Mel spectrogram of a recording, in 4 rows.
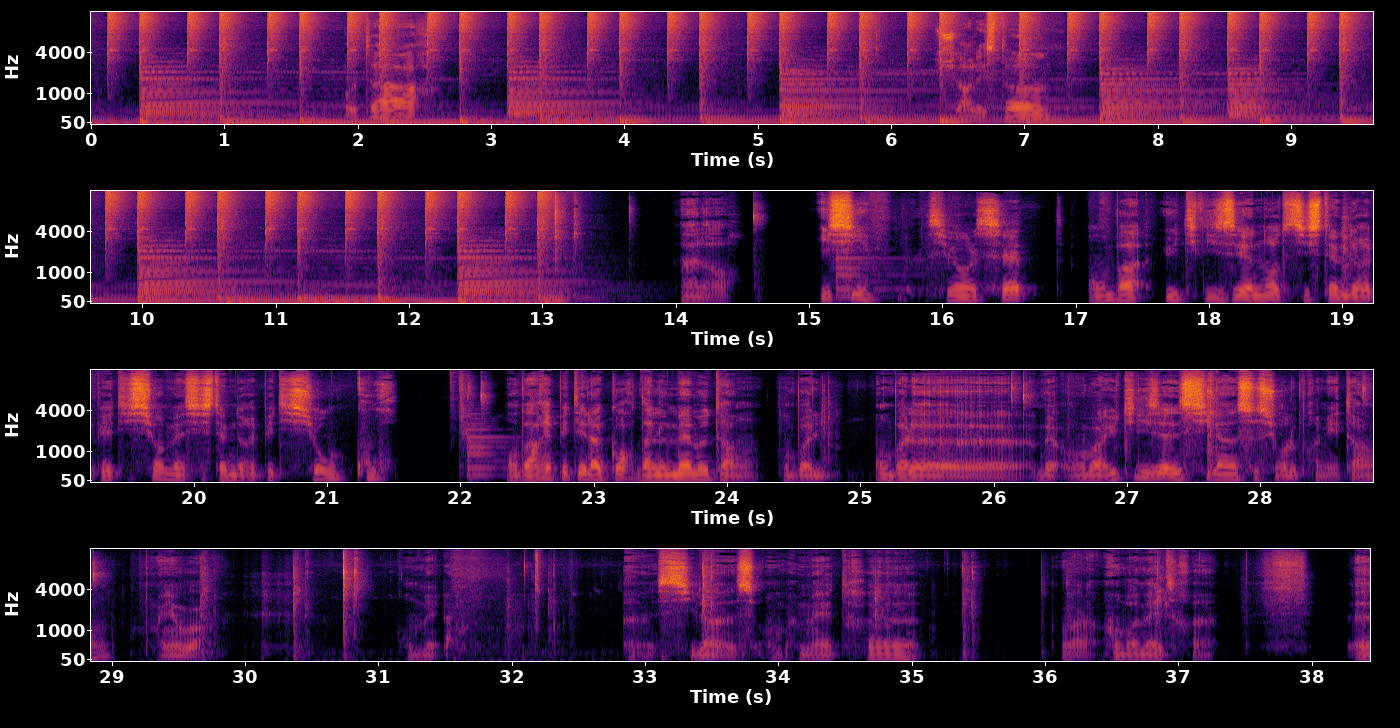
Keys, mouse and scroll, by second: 13.1 space, 13.6 click, 15.2 click, 22.0 click, 26.1 click, 27.6 Delete, 28.7 click, 29.6 n, 30.4 KP_4, 30.7 KP_0, 32.3 ctrl+z, 33.4 KP_5, 34.7 n, 36.8 Right.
